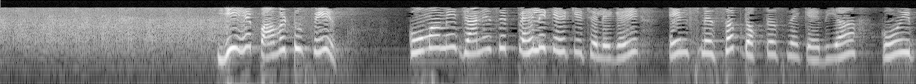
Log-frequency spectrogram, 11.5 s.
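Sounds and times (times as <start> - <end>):
audience applause: 0.0 - 2.8
speech: 2.7 - 4.3, 5.1 - 11.4.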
